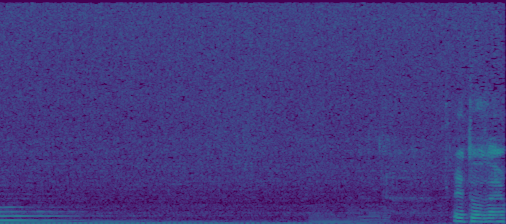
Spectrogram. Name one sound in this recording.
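An acoustic guitar chord rings out and slowly fades.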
